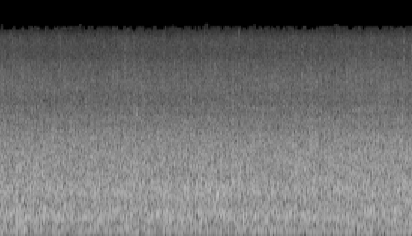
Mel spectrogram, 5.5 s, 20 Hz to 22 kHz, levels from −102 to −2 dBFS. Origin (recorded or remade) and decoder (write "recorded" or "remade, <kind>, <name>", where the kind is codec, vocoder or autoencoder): recorded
